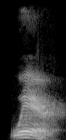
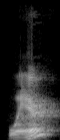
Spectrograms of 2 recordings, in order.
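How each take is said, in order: First: The pitch falls at the end. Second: The pitch rises at the end. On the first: It asks for new information. "with W H questions that have falling intonation at the end, you're requesting for information" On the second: It asks for the information to be repeated. "With W H questions that have rising intonation at the end, it's a request to please repeat"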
